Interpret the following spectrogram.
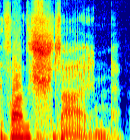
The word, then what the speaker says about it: Farbstein: I'm pronouncing it the German way, Farbstein.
